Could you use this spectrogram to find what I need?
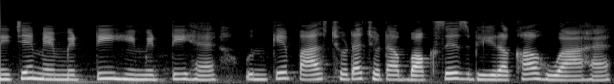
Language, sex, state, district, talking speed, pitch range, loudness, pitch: Hindi, female, Jharkhand, Garhwa, 145 wpm, 215-250 Hz, -17 LUFS, 230 Hz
